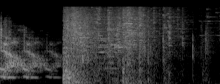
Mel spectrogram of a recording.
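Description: A sudden loud shattering crash about half a second in, fading away over the next second and a half.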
